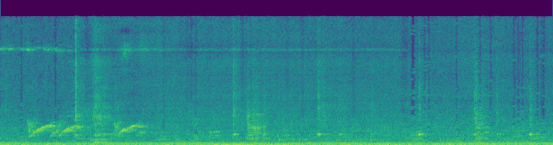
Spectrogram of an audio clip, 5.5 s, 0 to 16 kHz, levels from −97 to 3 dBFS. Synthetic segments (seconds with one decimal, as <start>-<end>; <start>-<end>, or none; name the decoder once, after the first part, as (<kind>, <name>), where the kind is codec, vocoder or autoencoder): 0.8-4.1 (autoencoder, DAC-VAE)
